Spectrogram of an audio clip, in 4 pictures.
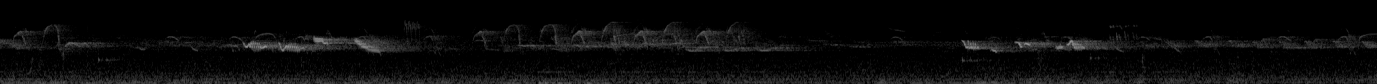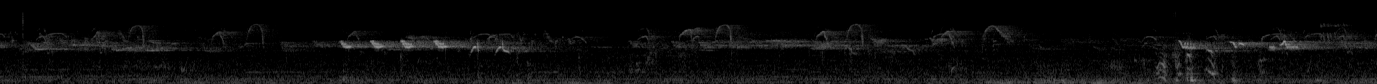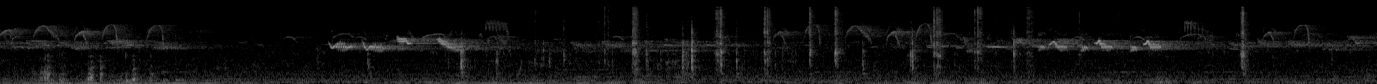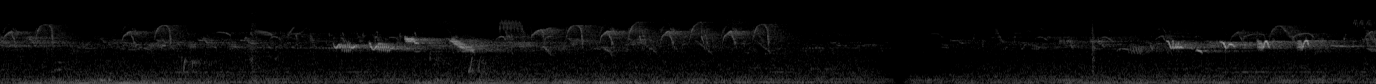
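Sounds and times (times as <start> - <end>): small songbird chirping: 0.0 - 55.0
paper rustling and clicking: 32.9 - 38.4.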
